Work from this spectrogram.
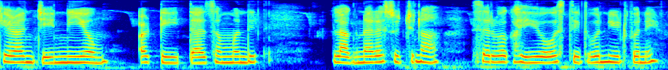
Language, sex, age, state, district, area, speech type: Marathi, female, 18-30, Maharashtra, Kolhapur, rural, spontaneous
